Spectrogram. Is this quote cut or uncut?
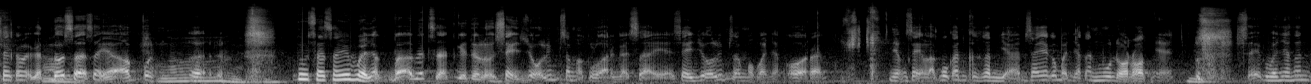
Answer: cut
